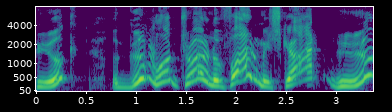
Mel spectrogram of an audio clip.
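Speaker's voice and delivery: silly goofy voice, very high, very loud, drawn out. Trying the same line another way: goofy voice. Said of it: "do it more like a goofy".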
